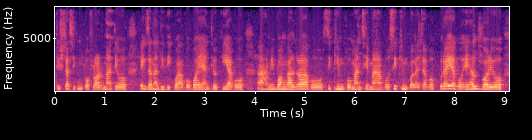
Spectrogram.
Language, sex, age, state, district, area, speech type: Nepali, female, 30-45, West Bengal, Darjeeling, rural, spontaneous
